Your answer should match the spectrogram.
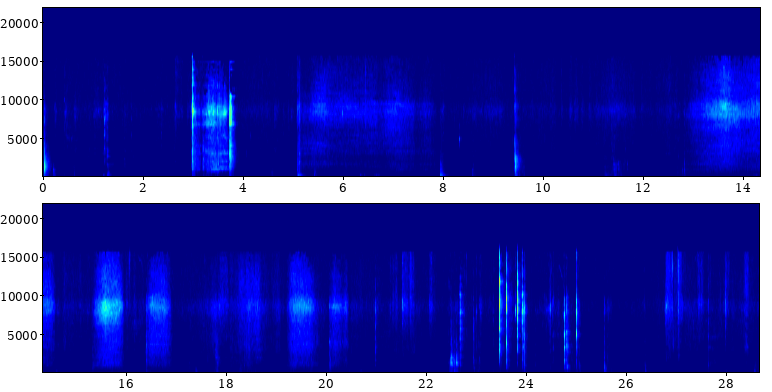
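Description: Small metal parts of a Necchi Supernova sewing machine's handwheel assembly being handled and fitted by hand: scattered clicks and knocks against the tabletop and the machine, with several stretches of about a second of scraping and rubbing.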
